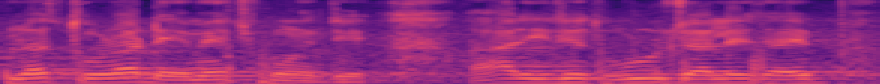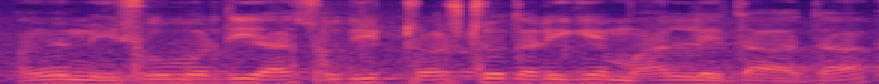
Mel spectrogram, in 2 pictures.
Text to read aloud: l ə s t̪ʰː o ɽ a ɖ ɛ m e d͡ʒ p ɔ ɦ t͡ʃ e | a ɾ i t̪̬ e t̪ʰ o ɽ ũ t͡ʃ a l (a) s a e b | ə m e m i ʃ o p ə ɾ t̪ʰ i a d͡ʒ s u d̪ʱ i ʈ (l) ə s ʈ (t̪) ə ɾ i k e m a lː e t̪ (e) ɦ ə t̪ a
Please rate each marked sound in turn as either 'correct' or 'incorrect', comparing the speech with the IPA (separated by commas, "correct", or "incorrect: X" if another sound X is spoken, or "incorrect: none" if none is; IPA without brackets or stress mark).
incorrect: e, incorrect: ɾ, correct, incorrect: a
